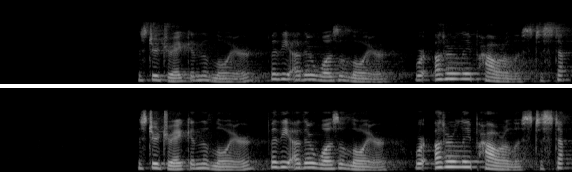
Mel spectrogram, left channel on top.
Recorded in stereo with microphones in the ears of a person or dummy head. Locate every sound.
1.4 s a woman speaking: 35° right (ahead or behind), 0.7 m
